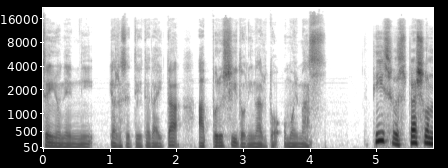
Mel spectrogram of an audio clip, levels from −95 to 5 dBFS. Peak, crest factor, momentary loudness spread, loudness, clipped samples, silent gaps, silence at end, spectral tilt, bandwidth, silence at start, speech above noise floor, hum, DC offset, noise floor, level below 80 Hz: -2 dBFS; 20 dB; 19 LU; -22 LUFS; under 0.1%; none; 0 s; -6 dB/octave; 17 kHz; 0 s; 51 dB; none; under 0.1%; -72 dBFS; -36 dBFS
